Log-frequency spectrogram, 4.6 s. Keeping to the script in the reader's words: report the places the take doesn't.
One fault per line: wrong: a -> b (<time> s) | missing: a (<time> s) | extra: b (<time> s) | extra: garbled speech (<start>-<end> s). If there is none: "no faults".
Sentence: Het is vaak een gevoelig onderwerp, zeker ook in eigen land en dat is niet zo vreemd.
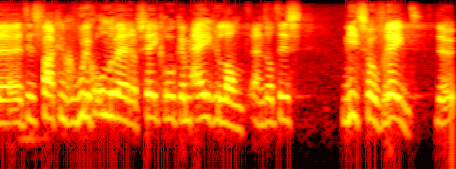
no faults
